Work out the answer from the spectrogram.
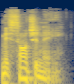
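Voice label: "misogyny", British English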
